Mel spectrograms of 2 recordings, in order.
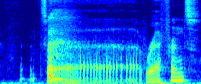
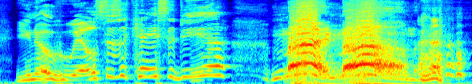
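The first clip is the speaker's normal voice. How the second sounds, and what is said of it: Cartoon character impression. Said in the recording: “I was doing an impression of Muscle Man.”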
